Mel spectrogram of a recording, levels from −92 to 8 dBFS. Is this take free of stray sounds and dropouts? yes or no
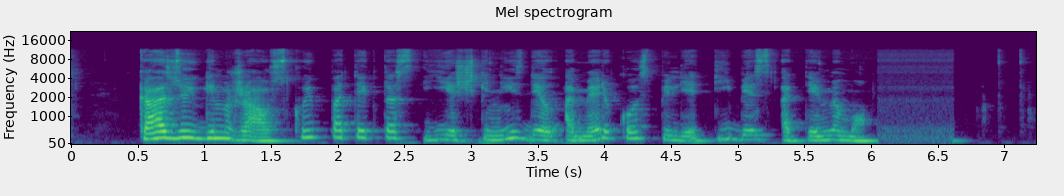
yes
